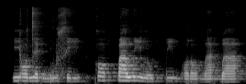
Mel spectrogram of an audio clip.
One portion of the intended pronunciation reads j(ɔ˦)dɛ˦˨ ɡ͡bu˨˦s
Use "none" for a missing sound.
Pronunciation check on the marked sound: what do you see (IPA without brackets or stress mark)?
ɔ˦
